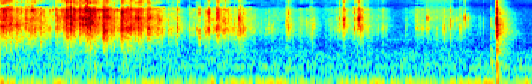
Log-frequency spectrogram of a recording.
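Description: Papery riffling of a card game's exploration deck being shuffled, a dense crackly rush that thins into scattered flicks, ending with one sharp snap.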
